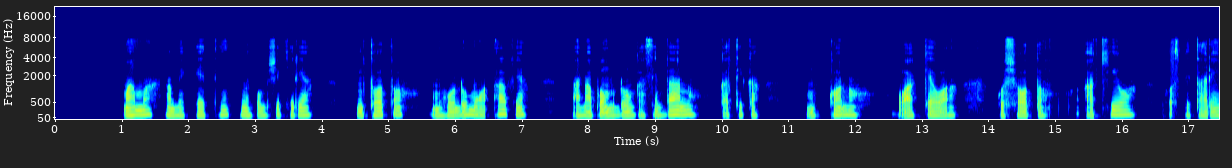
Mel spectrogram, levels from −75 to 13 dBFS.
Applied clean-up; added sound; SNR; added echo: neural mask model DeepFilterNet 3.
